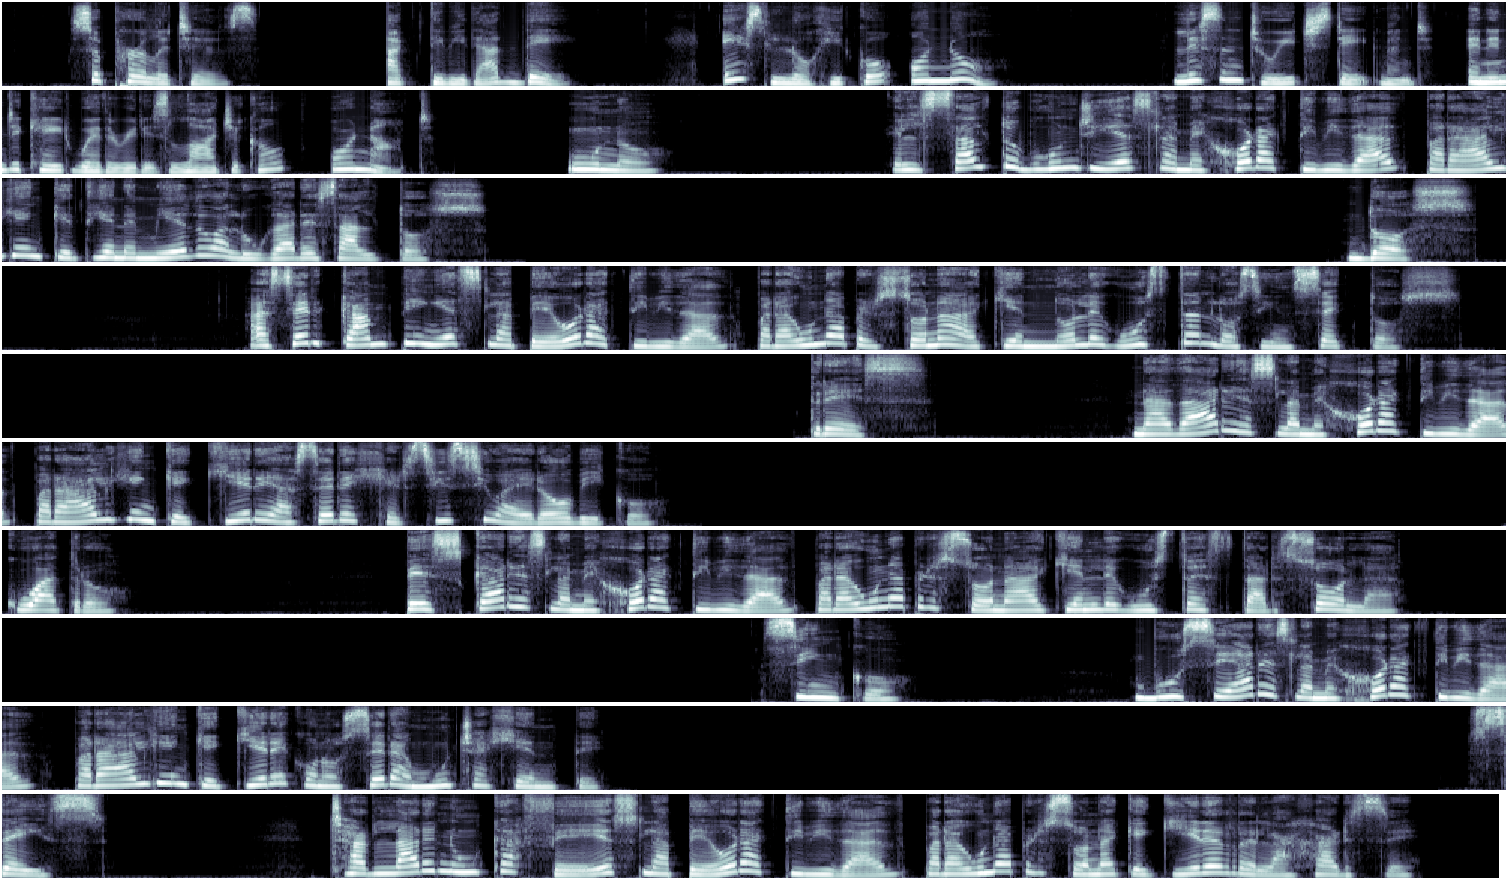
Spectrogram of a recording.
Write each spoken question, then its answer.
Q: El salto bungee es la mejor actividad para alguien que tiene miedo a lugares altos.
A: Ilógico.

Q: Hacer camping es la peor actividad para una persona a quien no le gustan los insectos.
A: Lógico.

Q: Nadar es la mejor actividad para alguien que quiere hacer ejercicio aeróbico.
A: Lógico.

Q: Pescar es la mejor actividad para una persona a quien le gusta estar sola.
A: Lógico.

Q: Bucear es la mejor actividad para alguien que quiere conocer a mucha gente.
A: Ilógico.

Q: Charlar en un café es la peor actividad para una persona que quiere relajarse.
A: Ilógico.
